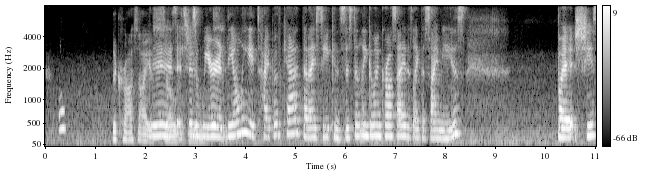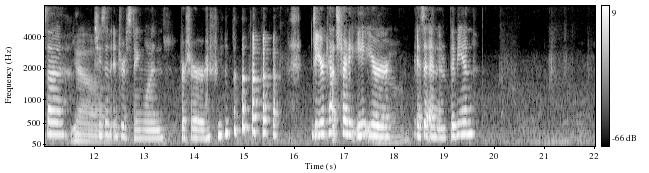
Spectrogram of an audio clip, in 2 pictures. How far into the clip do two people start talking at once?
2 s

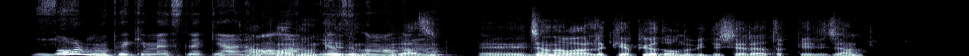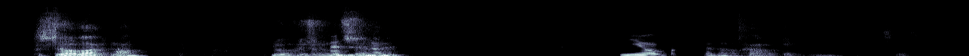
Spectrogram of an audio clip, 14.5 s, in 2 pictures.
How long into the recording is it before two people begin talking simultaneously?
2 s

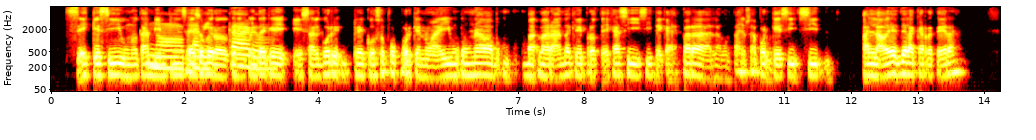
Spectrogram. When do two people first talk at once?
1 s

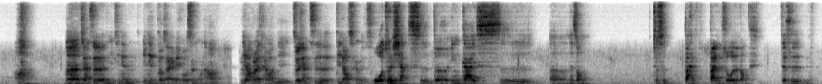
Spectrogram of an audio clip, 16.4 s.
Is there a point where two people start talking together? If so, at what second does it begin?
none

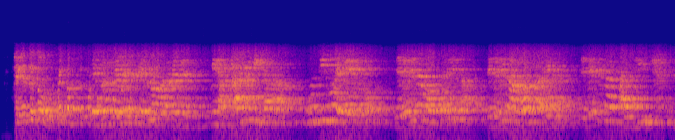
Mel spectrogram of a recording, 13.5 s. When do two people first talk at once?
2 s

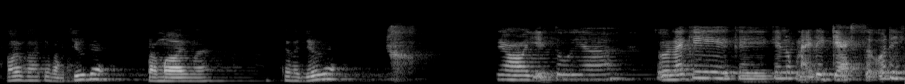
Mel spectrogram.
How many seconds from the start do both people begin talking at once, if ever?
none

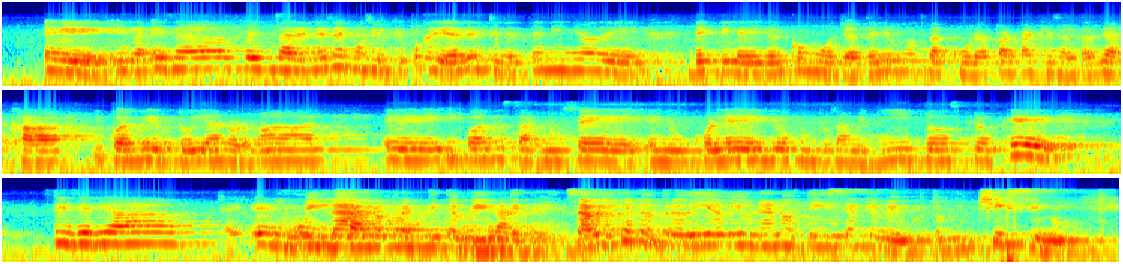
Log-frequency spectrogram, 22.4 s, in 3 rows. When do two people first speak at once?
17 s

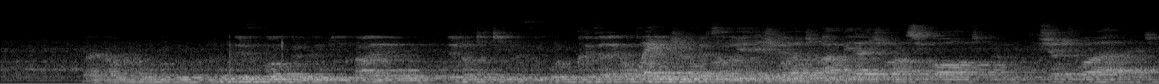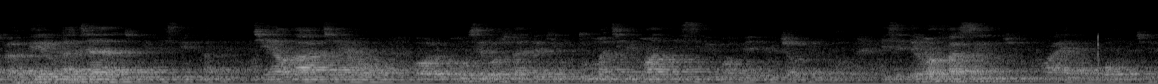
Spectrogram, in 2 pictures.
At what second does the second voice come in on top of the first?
6 s

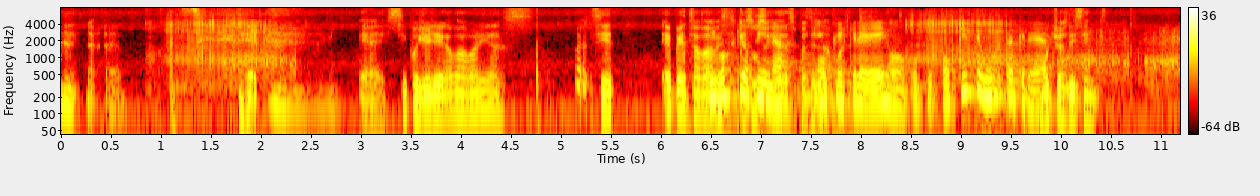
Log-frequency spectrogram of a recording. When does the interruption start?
6 s

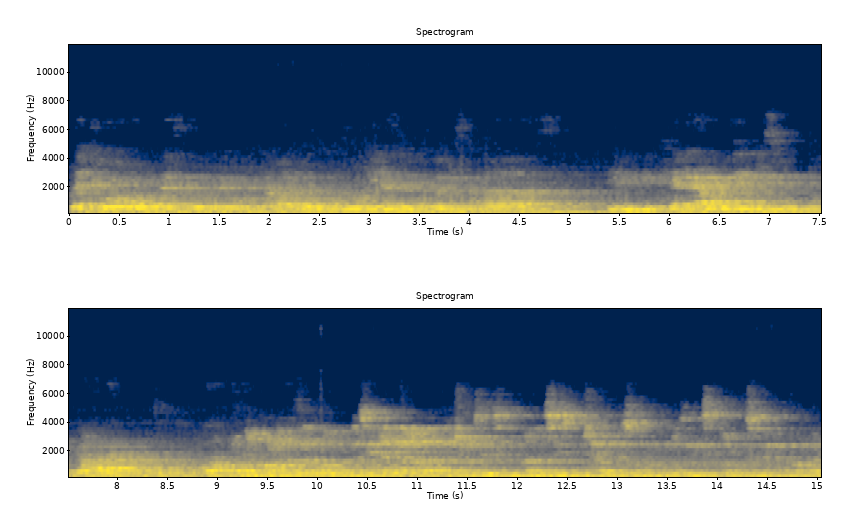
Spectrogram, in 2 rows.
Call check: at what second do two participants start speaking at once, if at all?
9 s

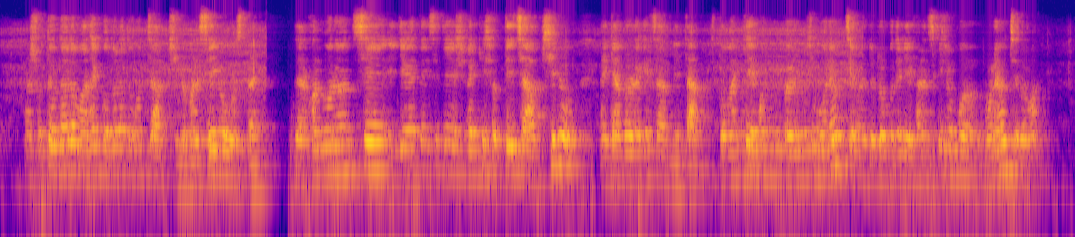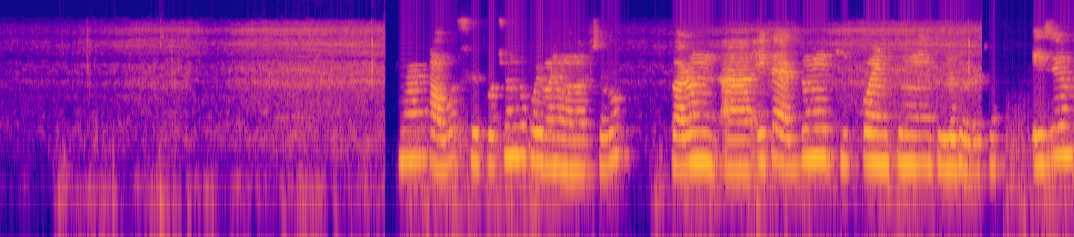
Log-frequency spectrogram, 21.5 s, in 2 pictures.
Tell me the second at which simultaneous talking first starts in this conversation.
none

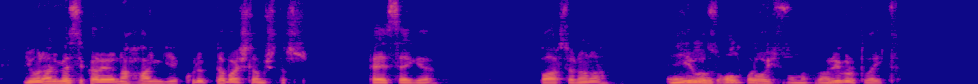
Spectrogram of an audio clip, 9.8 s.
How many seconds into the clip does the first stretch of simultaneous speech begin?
7 s

